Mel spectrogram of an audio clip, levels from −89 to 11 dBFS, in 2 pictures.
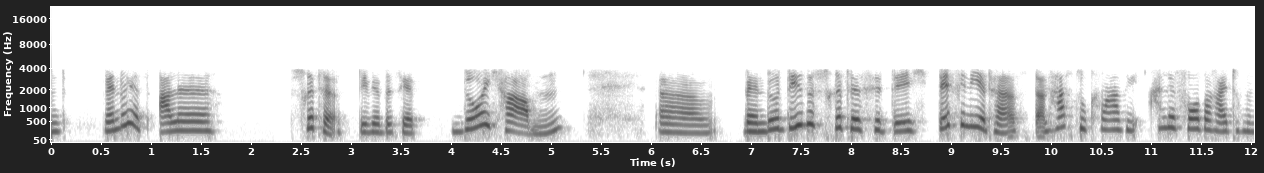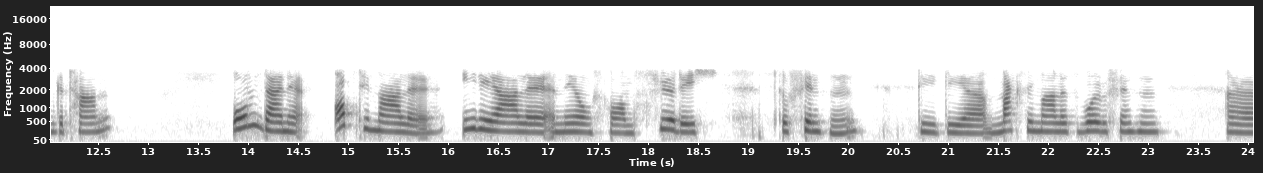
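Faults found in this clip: AMR narrowband mobile codec, whole clip: buzzy, synthetic speech at 7.4 kbps. Spectrogram shows a hard ceiling at 4 kHz with smeared, pulse-driven harmonic structure.

AMR comfort noise, 14 pauses, 0.20–23.76 s, from 20 ms to about 1 s. The longest runs 12.80–13.84 s, before "um deine optimale". The speech-frame stream stops and the decoder substitutes synthetic noise. Spectrogram shows flat, smooth blocks with abrupt edges.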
